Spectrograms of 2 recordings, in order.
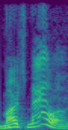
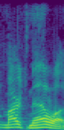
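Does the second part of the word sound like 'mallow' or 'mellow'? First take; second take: mallow; mellow. First: The second part sounds like 'mallow'. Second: The second part sounds like 'mellow'. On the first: The speaker calls it right. "That's that is the word marshmallow" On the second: The speaker calls it wrong. "not marshmallow"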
